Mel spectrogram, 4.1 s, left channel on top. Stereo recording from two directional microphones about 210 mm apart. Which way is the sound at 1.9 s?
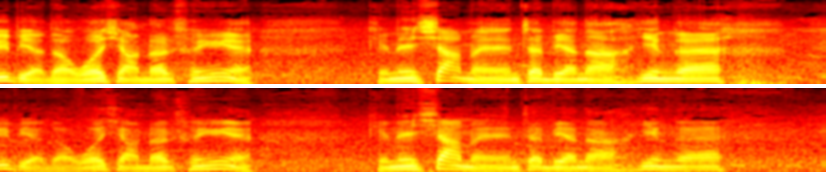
Centre (ahead or behind).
